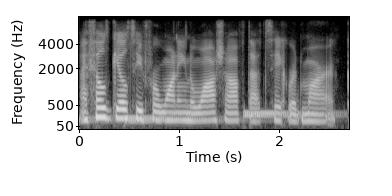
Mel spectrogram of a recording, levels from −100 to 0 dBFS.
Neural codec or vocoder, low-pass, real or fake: none; 7.2 kHz; real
